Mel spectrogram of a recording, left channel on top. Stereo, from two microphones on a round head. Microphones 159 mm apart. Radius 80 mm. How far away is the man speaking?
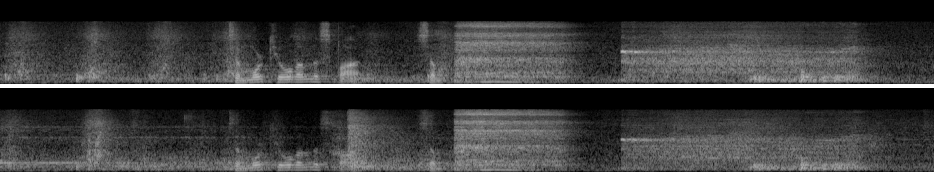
About 0.7 m.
